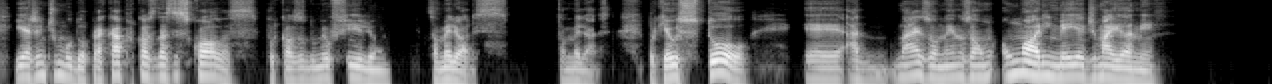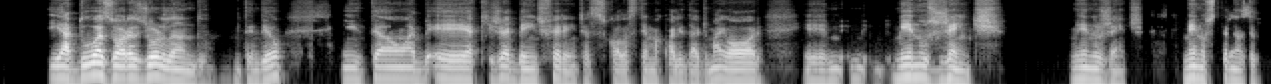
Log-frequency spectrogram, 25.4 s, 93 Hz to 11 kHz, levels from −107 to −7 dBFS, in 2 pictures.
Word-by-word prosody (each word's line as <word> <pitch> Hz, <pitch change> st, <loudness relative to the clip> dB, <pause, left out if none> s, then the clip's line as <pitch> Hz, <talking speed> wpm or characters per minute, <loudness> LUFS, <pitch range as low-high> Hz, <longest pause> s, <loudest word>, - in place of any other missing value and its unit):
E 140 Hz, -, +1 dB
a -, -, +4 dB
gente 150 Hz, +2 st, -4 dB
mudou 135 Hz, -6 st, -2 dB
pra 120 Hz, -2 st, 0 dB
cá 155 Hz, +6 st, +5 dB
por 155 Hz, -, -18 dB
causa 145 Hz, -4 st, 0 dB
das 145 Hz, -1 st, -1 dB
escolas, 145 Hz, -, 0 dB
por -, -, -11 dB
causa 115 Hz, 0 st, -4 dB
do 115 Hz, +1 st, -9 dB
meu 130 Hz, +2 st, -3 dB
filho 110 Hz, -8 st, -3 dB, 0.4 s
são 110 Hz, -, -7 dB
melhores, 110 Hz, -2 st, -2 dB, 0.5 s
são 110 Hz, -, -13 dB
melhores. 100 Hz, -4 st, -10 dB, 0.4 s
Porque -, -, 0 dB
eu 135 Hz, -, +6 dB
estou, 140 Hz, -, +4 dB, 0.5 s
eh, 115 Hz, 0 st, -4 dB
há 120 Hz, -1 st, -4 dB, 0.3 s
mais 140 Hz, +1 st, -1 dB
ou 135 Hz, -, -1 dB
menos 135 Hz, +1 st, -4 dB
há 140 Hz, -, +1 dB
um 135 Hz, +2 st, -3 dB
1 170 Hz, +5 st, +4 dB
hora 150 Hz, -2 st, +9 dB
e 150 Hz, -, 0 dB
meia 140 Hz, +1 st, +2 dB
de 130 Hz, +2 st, -6 dB
Miami 115 Hz, -8 st, +2 dB, 1.6 s
e 135 Hz, +1 st, +1 dB
a 130 Hz, -, +9 dB
2 140 Hz, +7 st, +5 dB
horas 130 Hz, -2 st, +5 dB
de 140 Hz, -, -1 dB
Orlando, 105 Hz, -, +1 dB, 0.2 s
entendeu. 110 Hz, +7 st, -4 dB, 0.6 s
Então, 125 Hz, +2 st, -3 dB
é 120 Hz, -, -2 dB
b 105 Hz, -, -7 dB
é 120 Hz, -2 st, +2 dB
aqui 115 Hz, -, -5 dB
já 130 Hz, +3 st, 0 dB
é -, -, +1 dB
bem 110 Hz, -1 st, -3 dB
diferente. 95 Hz, -2 st, -5 dB
As 85 Hz, -, -13 dB
escolas 95 Hz, 0 st, -8 dB
têm 105 Hz, -, -9 dB
uma 95 Hz, -1 st, -10 dB
qualidade 95 Hz, -1 st, -8 dB
maior, 105 Hz, -2 st, 0 dB, 0.4 s
eh, 105 Hz, 0 st, -7 dB
m 110 Hz, +1 st, -11 dB
m 125 Hz, -1 st, -15 dB, 0.2 s
menos 135 Hz, -1 st, +2 dB
gente, 105 Hz, -3 st, -1 dB, 0.7 s
menos 115 Hz, -2 st, -3 dB
gente, 95 Hz, 0 st, -11 dB, 0.4 s
menos 125 Hz, 0 st, +1 dB
trânsi 100 Hz, -3 st, -7 dB
120 Hz, 155 wpm, -24 LUFS, 105-135 Hz, 1.6 s, hora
